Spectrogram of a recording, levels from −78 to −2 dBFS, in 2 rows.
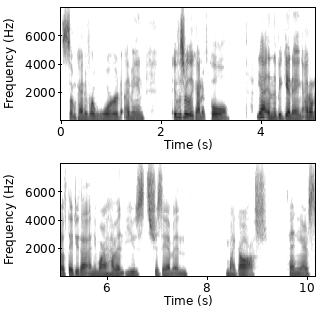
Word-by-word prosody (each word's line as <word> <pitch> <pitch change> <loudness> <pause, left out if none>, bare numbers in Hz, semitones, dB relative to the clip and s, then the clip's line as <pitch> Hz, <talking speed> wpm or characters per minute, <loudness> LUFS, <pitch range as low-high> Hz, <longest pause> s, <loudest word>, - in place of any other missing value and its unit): some 95 -2 -4
kind 170 0 -1
of 165 - -6
reward, 165 0 0
I 190 - -2
mean, 180 -1 -6 0.6
it 235 - +6
was 235 +1 +2
really 220 -5 +5
kind 175 -3 0
of - - -9
cool. 165 - +3 0.5
Yeah, 275 +1 +6
in 200 - +3
the 200 - -1
beginning, 185 -4 +3
I - - 0
don't 200 0 +5
know - - +1
if 175 - -8
they 170 -2 +2
do 165 0 -3
that 165 0 0
anymore, 170 0 -2
I 175 +2 -1
haven't 175 -3 -2
used 170 -1 -6
Shazam 165 -1 -5
in 90 0 -8 0.7
my 180 -3 -6
gosh, 165 0 -1 0.4
10 180 0 -2
years. 190 0 -6
175 Hz, 195 wpm, -23 LUFS, 165-190 Hz, 0.7 s, it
